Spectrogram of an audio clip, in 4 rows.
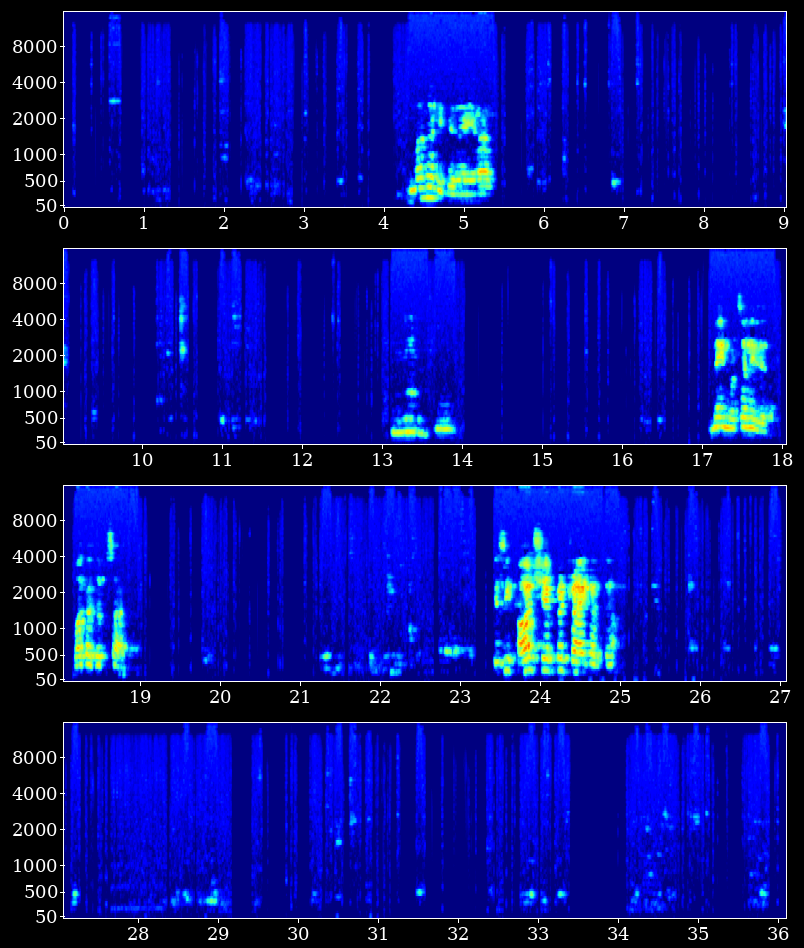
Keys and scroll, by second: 1.1 ctrl+alt+x, 2.7 ctrl+alt+c, 4.3 ctrl+alt+z, 5.4 ctrl+z, 7.7 t, 9.2 ctrl+a, 9.3 ctrl+c, 10.6 ctrl+v, 11.0 Escape, 15.8 ctrl+alt+c, 17.4 ctrl+z, 17.7 ctrl+z, 22.1 v, 25.0 p, 28.1 x.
